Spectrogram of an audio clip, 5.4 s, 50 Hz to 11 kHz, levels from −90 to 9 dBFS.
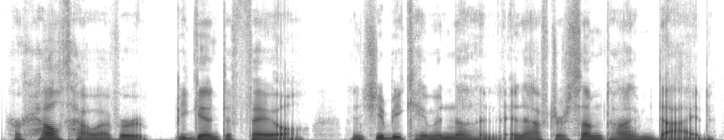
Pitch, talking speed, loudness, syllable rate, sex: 110 Hz, 175 wpm, -21 LUFS, 4.7 syllables/s, male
